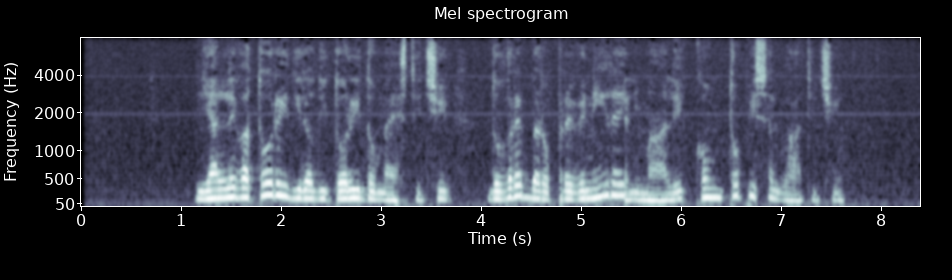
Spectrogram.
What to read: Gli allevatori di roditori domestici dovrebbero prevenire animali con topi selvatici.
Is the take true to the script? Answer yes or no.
yes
